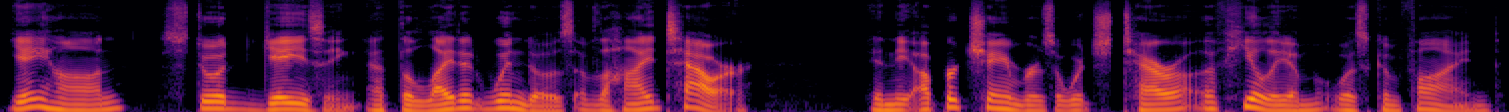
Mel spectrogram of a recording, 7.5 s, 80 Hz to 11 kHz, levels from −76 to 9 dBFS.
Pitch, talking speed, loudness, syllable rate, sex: 130 Hz, 175 wpm, -20 LUFS, 4.9 syllables/s, male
